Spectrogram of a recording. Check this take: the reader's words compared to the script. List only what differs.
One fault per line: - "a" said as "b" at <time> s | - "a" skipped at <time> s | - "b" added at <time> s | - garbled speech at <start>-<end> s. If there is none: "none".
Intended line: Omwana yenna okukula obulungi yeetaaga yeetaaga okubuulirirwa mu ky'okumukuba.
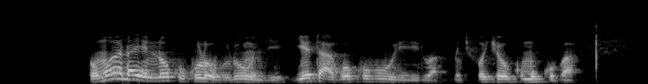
- "yeetaaga" skipped at 3.4 s
- "kifo" added at 4.7 s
